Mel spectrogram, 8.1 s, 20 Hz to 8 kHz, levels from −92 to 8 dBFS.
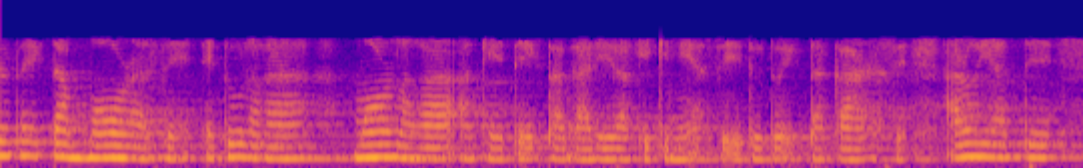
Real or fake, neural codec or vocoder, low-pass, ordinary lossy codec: real; none; 7.2 kHz; AAC, 16 kbps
